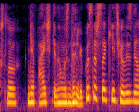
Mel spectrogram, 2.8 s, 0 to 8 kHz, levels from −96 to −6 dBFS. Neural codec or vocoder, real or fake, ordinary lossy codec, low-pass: codec, 44.1 kHz, 7.8 kbps, DAC; fake; MP3, 48 kbps; 7.2 kHz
